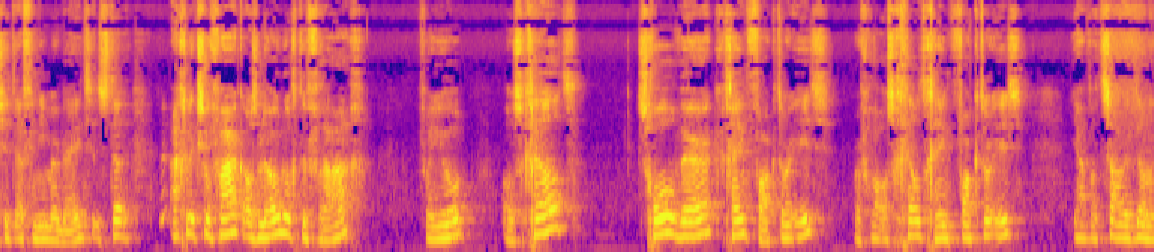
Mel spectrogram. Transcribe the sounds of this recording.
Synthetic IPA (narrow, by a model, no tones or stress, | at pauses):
jəətɛfəniməːɹʋejtstɛ | ɛjχənləksowvaːkɑlˠs̬nowdəχdəvraːχ | fɑnjo | ɑlˠsχɛlˠt | sχoːlˠʋɛɹkχejnfɑktɔɹɪs | maːɹvorɑlˠɑsχɛlˠtχejnfɑktɔɹɪs | jaːʋɑtsʌwɪɡ̚dɑnə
